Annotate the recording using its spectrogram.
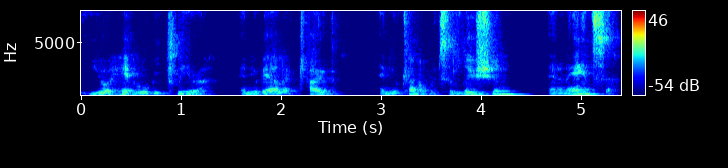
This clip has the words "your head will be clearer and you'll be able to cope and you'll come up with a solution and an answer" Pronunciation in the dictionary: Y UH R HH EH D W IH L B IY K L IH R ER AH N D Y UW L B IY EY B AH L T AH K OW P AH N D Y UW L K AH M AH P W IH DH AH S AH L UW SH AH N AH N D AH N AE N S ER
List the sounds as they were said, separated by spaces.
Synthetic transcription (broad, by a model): Y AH R HH EH D W IH L B IY K L IH R ER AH N Y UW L B IY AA AH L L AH K OW P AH N Y UW L K AH M AH P W IH DH S AH L UW SH AH N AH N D AH N AE N S ER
